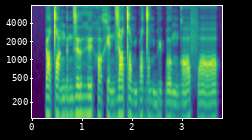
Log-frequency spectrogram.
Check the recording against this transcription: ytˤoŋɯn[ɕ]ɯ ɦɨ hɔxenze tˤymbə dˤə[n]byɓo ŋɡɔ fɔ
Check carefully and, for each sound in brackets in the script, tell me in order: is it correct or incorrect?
incorrect: z, incorrect: m

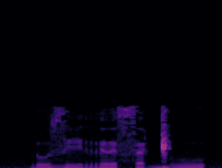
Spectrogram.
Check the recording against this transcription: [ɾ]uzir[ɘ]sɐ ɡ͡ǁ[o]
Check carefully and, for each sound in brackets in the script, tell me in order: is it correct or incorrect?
correct, correct, incorrect: u

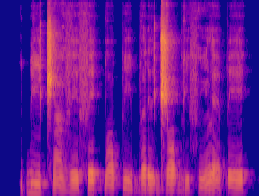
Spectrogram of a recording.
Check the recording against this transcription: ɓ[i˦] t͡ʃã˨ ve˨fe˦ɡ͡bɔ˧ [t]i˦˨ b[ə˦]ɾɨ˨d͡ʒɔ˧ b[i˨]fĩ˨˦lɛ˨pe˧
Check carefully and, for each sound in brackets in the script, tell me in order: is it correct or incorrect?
correct, incorrect: p, incorrect: ə˧, correct

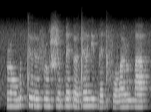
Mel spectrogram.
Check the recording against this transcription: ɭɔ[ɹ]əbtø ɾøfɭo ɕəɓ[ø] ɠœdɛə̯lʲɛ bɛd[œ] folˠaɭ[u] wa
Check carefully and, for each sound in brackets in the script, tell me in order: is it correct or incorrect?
incorrect: w, incorrect: ɛ, incorrect: ə, correct

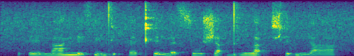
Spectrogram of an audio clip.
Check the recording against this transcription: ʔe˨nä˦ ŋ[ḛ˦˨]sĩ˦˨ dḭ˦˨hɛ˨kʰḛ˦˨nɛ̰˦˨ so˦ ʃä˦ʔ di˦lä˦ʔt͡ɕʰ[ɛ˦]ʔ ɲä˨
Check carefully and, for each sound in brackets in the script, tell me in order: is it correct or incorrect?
correct, incorrect: ɪ˦

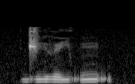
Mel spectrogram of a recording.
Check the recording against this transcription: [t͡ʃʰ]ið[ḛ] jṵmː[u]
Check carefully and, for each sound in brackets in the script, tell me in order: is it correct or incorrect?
incorrect: d͡ʒ, incorrect: e, incorrect: ṵ

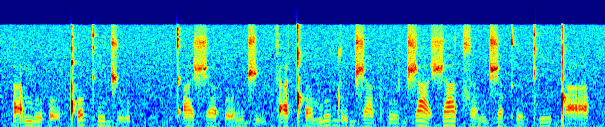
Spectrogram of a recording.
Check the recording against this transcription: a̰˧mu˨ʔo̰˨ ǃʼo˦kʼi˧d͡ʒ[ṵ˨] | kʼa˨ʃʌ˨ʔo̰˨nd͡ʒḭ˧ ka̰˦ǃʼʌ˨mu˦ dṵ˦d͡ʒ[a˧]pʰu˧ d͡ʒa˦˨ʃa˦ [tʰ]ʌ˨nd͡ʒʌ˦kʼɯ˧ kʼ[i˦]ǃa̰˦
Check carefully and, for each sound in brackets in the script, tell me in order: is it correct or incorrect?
correct, correct, incorrect: t͡s, correct

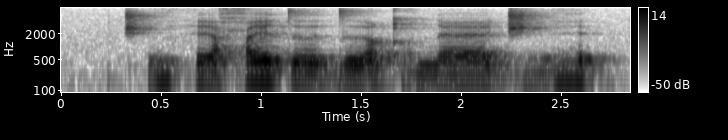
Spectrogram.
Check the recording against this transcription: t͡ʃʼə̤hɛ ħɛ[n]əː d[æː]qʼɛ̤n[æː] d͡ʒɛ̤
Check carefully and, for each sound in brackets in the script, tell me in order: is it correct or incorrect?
incorrect: t, incorrect: əː, correct

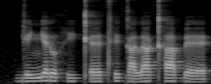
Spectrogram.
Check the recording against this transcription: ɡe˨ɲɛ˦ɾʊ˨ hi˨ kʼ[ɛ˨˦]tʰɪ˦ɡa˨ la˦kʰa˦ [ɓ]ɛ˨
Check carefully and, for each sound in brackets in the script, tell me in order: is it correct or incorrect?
correct, correct

